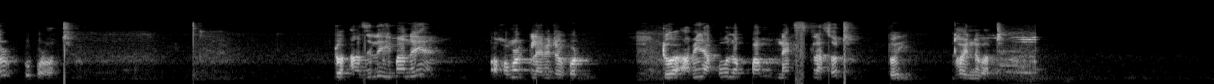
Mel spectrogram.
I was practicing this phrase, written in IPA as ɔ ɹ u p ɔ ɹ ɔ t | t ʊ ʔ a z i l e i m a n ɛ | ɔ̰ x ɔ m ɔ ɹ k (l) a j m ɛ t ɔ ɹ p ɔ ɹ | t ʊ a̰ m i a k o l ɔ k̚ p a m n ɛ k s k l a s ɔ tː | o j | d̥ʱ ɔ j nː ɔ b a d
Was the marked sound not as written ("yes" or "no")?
no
